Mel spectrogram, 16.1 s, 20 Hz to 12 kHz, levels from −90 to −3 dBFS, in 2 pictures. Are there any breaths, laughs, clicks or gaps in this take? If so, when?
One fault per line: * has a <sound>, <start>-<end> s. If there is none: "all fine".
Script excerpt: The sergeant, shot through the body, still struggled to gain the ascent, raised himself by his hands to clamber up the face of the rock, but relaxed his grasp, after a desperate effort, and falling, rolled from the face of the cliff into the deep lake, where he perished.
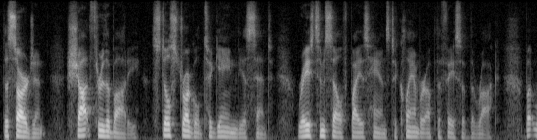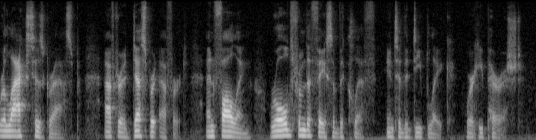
all fine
